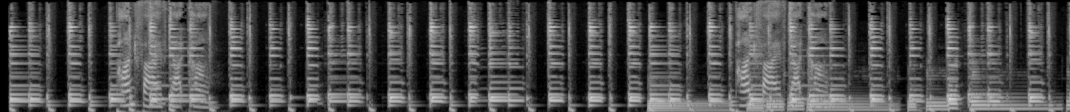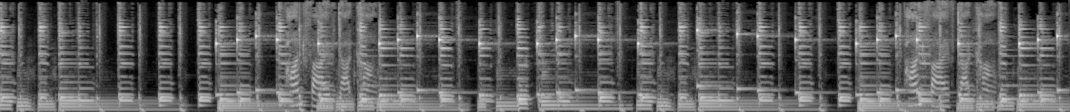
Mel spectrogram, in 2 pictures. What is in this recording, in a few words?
island love ukulele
